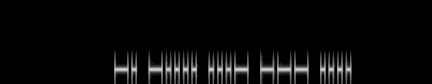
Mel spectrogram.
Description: Morse code, heard as a keyed tone, about 28 wpm, 700 Hz. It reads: N6VOH
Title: Call Signs - 28wpm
